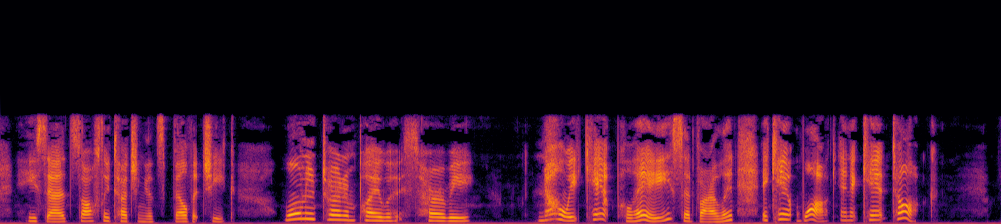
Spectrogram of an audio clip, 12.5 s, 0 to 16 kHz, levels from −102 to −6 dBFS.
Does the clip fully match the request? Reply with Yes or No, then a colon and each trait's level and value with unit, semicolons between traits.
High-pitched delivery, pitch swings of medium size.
No: very high, 265 Hz; wide, 6.0 semitones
